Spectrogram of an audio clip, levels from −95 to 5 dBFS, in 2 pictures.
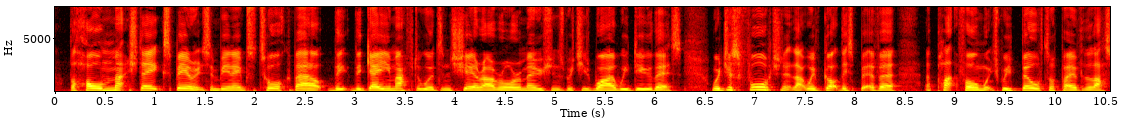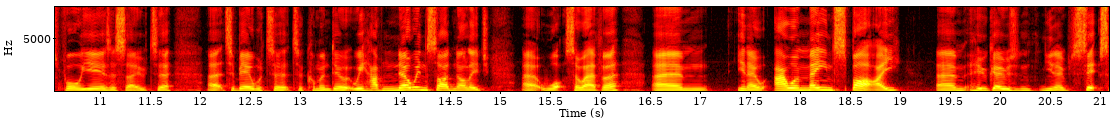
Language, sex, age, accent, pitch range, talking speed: English, male, 30-49, British, 145-175 Hz, 230 wpm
